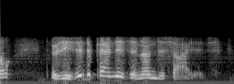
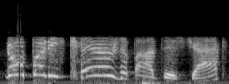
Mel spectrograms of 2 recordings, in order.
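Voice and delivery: high exasperated outburst; 10 semitones higher than usual. Real, not acted. Exasperated dismissal.

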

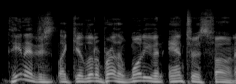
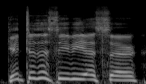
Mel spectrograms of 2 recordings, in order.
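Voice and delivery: high, imitated non-American accent, scammer on the phone; 12 semitones higher than usual. Host imitating the scam caller's non-American accent on air. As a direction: mimic the scammer's foreign accent, pitched up. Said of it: "he doesn't have an Americanized accent".

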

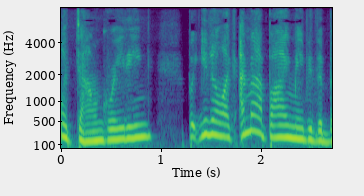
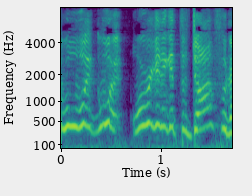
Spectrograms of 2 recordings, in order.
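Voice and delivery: much higher, fast, worried mock whine; imitating daughter's panic; 11 semitones higher, faster than usual. Imitating daughter asking where the dog food comes from, high and rushed. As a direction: rattle it off high like a frantic kid. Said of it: "And my daughter's like".

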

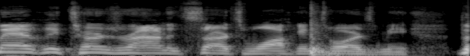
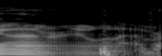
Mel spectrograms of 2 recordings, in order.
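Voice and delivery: unimpressed shrug; 9 semitones lower, 11 dB quieter than usual. Retold or imitated. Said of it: "it's always been like".

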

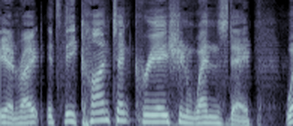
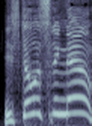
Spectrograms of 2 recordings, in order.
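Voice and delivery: normal talking voice

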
